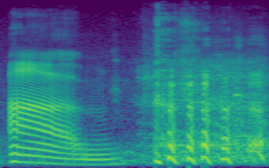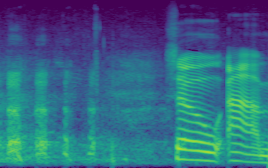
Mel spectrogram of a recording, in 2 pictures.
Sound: everyone laughing

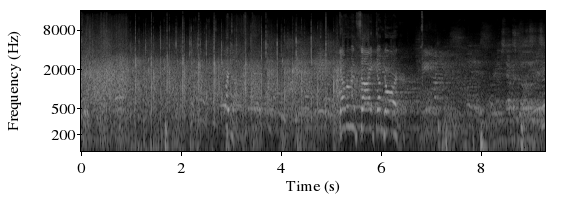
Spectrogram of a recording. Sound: applause

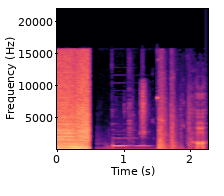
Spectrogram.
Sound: ding!

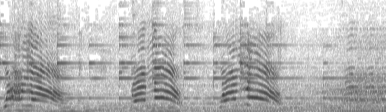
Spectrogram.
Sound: bell rings

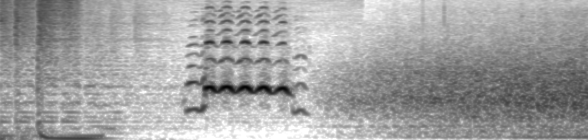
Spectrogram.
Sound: loon call

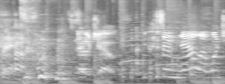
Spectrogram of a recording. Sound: all chuckling

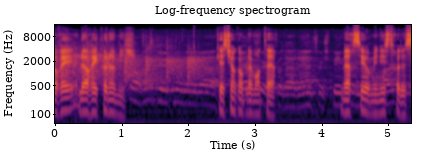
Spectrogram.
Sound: applause

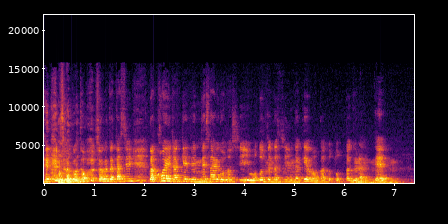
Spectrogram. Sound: laughs

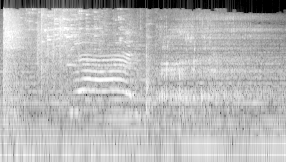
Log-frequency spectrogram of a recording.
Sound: growling

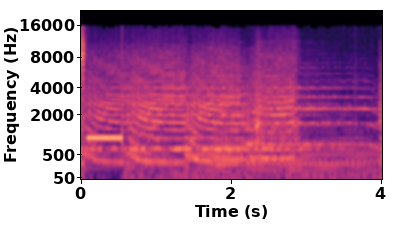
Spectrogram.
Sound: repetitive blaring; sad music

